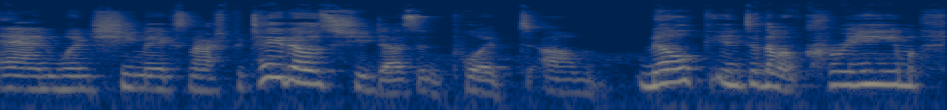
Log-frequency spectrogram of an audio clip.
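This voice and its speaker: The voice is animated and somewhat breathy, with very wide pitch swings. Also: woman, fairly high pitch for a woman, moderate pace. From Odessa, Ukraine (USSR). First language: Russian. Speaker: author and channel host. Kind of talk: casual chat with her daughter.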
